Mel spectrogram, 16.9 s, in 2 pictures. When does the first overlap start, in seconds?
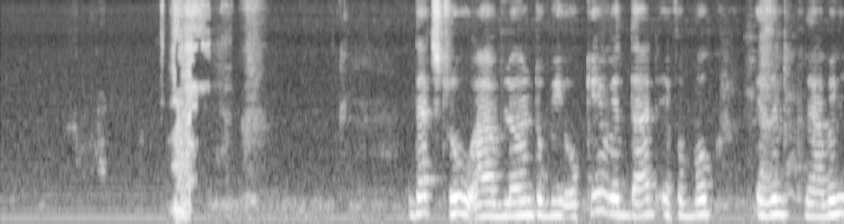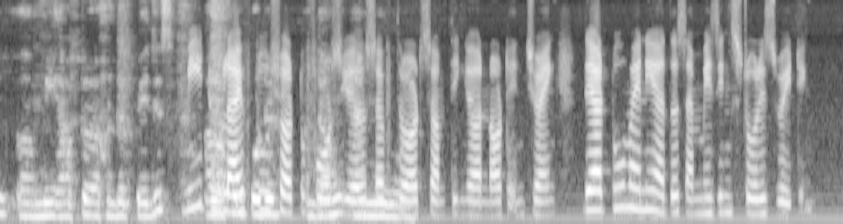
10 s

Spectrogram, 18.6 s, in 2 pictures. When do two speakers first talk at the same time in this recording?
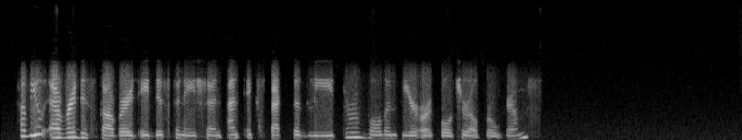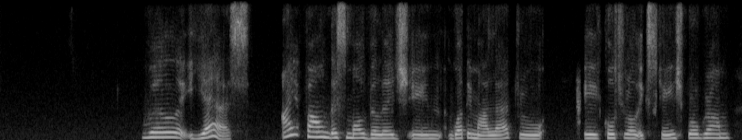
none

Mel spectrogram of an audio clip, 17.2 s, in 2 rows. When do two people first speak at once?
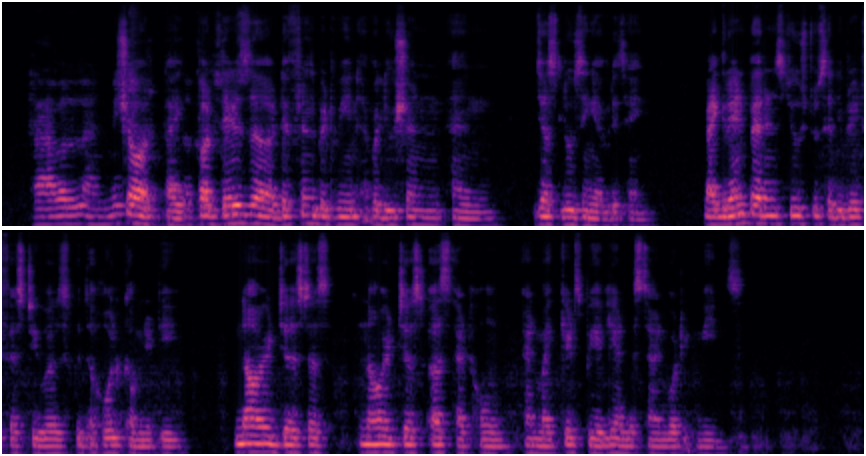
1 s

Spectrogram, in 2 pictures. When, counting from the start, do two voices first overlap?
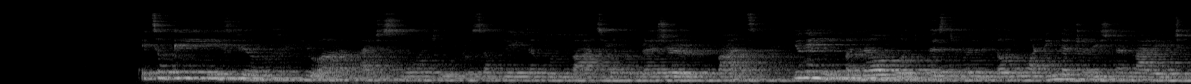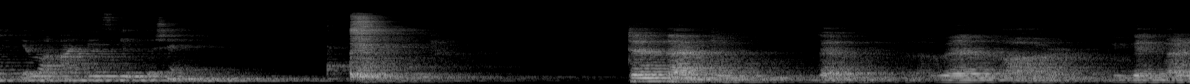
none

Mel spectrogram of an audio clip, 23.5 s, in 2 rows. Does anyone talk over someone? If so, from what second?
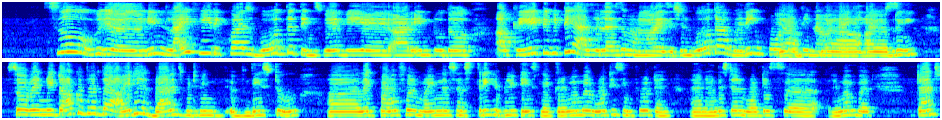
10 s

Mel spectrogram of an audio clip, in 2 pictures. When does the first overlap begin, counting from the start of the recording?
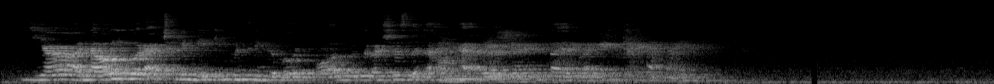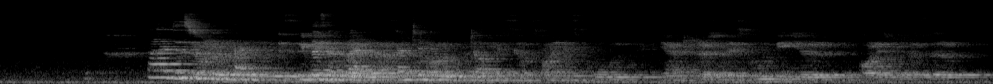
4 s

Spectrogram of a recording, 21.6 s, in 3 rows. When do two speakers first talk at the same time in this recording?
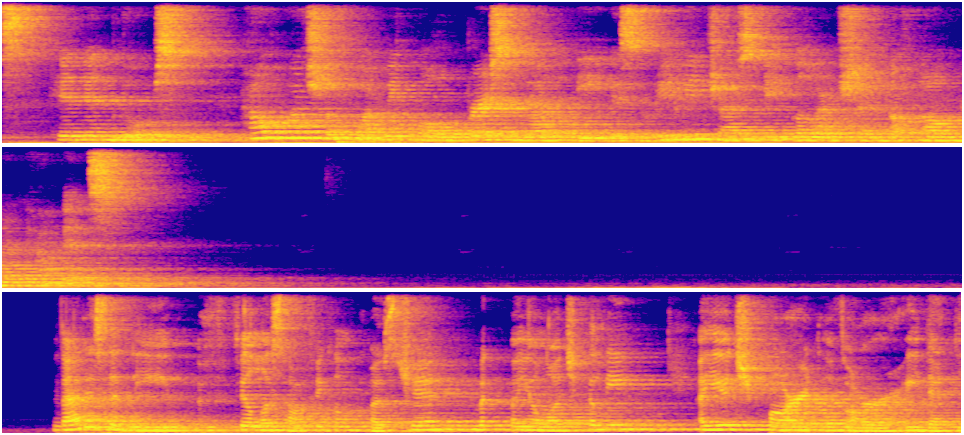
none

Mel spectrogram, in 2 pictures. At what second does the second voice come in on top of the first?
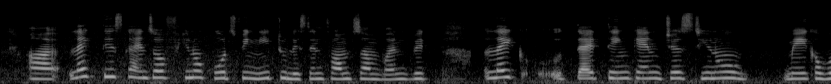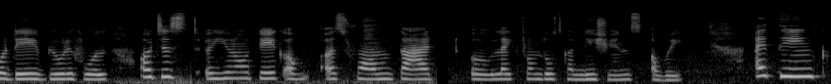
none

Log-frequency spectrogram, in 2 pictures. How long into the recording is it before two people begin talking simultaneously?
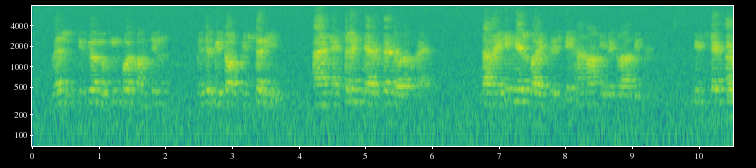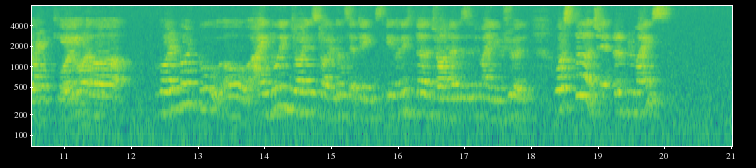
10 s

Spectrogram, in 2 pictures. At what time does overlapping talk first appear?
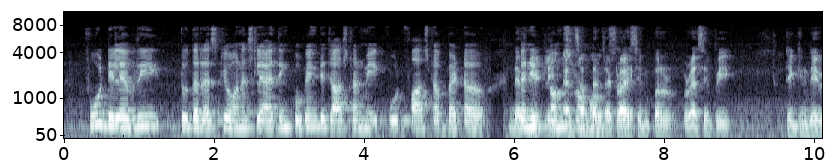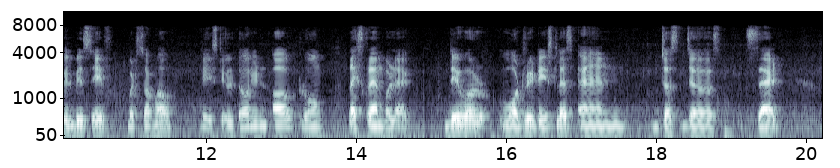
6 s

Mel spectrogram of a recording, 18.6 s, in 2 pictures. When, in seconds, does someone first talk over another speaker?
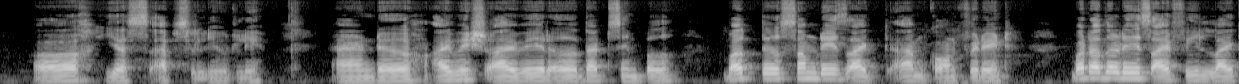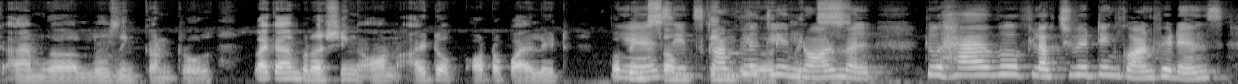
14 s

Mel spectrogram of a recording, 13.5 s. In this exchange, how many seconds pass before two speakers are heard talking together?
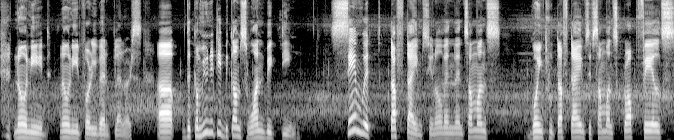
none

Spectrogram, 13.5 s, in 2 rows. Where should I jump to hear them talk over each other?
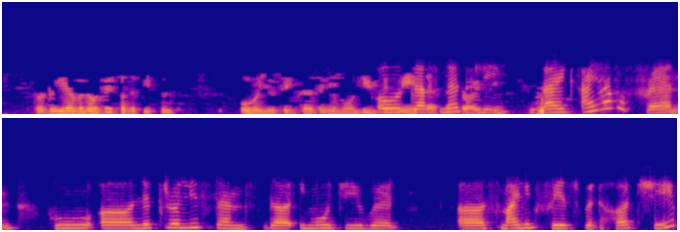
4 s

